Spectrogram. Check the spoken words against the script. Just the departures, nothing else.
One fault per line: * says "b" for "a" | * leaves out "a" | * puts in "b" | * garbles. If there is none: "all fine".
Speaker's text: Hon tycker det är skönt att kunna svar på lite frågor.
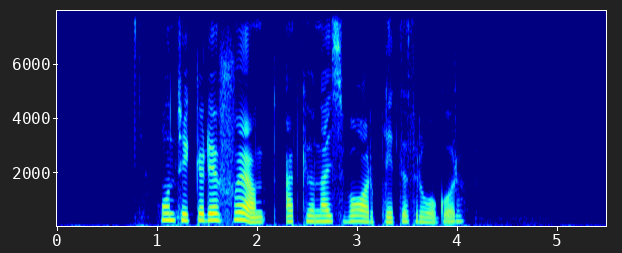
all fine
